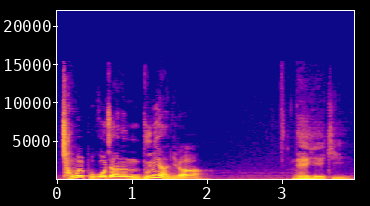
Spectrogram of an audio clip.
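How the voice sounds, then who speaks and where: A pastor with a dark, slightly rough voice preaches a little slowly in a church sanctuary, his pitch swinging widely. Earnest in tone, he acts out family scenes as he makes his points.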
